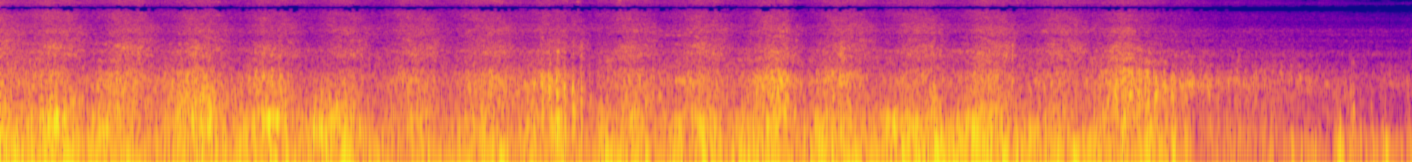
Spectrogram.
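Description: A train passing along the tracks, its wheels clattering over the rails in a steady rhythm of about one and a half beats a second, fading near the end.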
